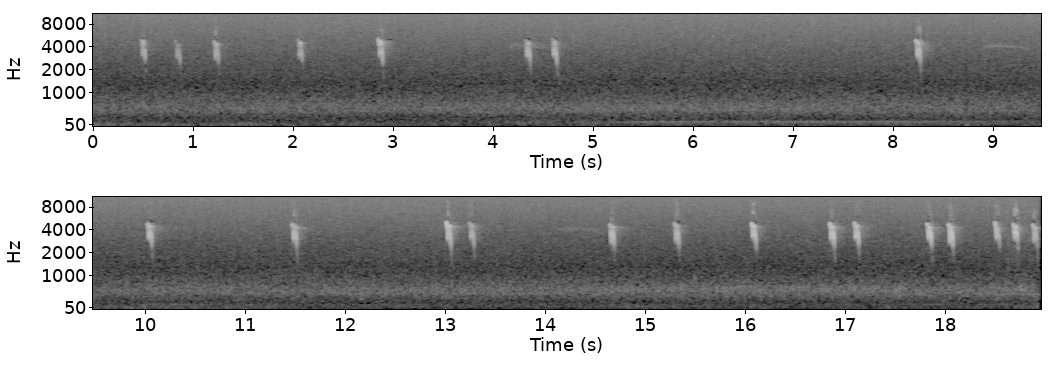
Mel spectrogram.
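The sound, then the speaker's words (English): A bird, the one still free from a flock of five being caught, calls again and again with short, sharp, high chirps, some doubled, at an irregular pace over a steady hiss and faint low rumble. No one speaks. “Is that bird?”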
